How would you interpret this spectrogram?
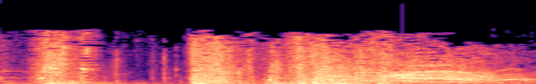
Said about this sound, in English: Did you see that? Shot the lamp off the ceiling. Not even looking. Fell right down on him. Knocked him out cold.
